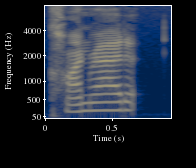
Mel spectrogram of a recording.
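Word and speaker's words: Coenraad: So this guy, I'm going to butcher his name, but it's like Conrad, but spelled like Dutch. Conrad Johannes van Houten discovered that he could separate the cocoa butter from like the chocolate solid to make cocoa powder.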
